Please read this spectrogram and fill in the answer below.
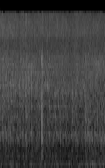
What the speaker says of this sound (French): Faire cuire l'ail échalote et puis la viande.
